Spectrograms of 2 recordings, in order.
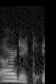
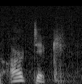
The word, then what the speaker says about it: Arctic: And Arctic Insulation, it's not Arctic, it's Arctic. You got to say it right.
